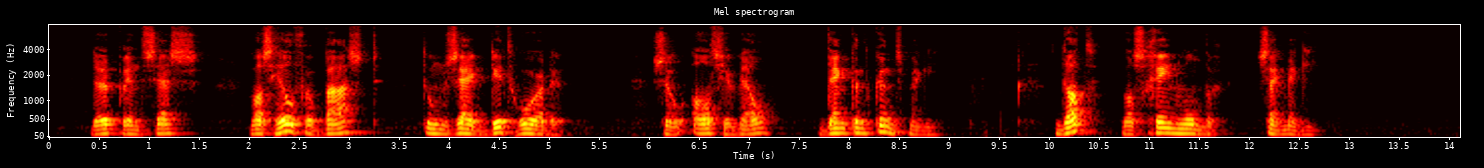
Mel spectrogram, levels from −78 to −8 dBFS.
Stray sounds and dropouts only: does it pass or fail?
pass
